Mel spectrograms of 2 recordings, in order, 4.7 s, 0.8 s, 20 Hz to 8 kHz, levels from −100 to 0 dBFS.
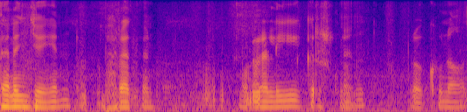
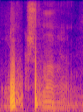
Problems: background conversations at intervals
